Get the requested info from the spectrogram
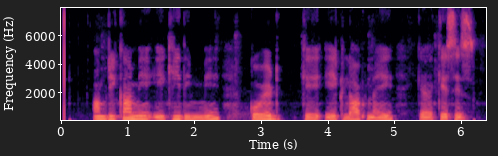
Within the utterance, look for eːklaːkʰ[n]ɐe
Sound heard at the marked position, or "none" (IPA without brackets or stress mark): n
